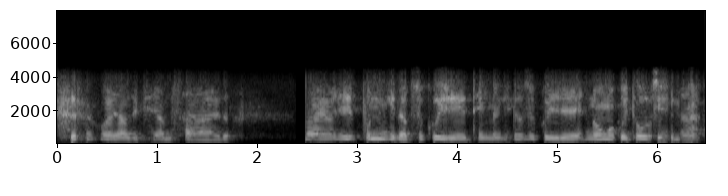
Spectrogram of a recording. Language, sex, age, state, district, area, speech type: Manipuri, male, 18-30, Manipur, Tengnoupal, rural, conversation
